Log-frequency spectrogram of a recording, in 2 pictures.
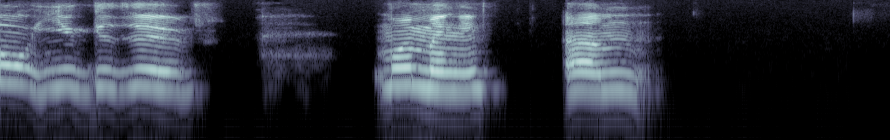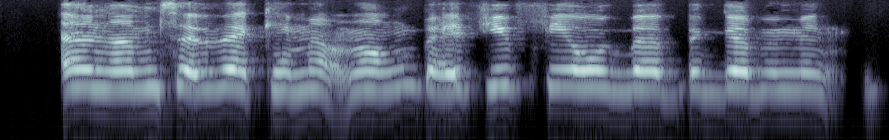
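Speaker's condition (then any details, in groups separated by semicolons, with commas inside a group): Cerebral palsy; able to articulate and speak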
